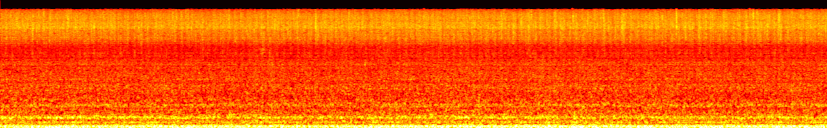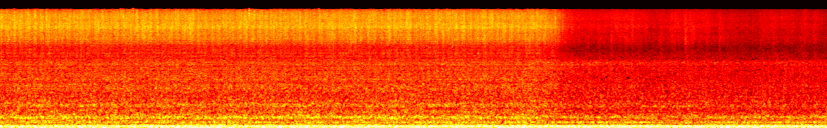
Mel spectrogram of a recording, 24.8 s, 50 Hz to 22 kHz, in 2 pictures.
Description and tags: laundromat washers washing machines close rinse4
close, laundromat, machines, rinse, washers, washing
